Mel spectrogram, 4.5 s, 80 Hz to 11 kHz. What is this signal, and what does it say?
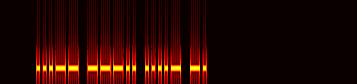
Morse code, heard as a keyed tone, about 30 wpm, 700 Hz. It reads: 384N
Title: Common Cut Numbers - 4-Digit 30wpm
